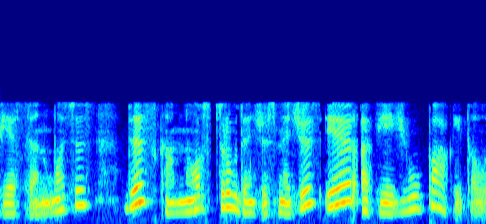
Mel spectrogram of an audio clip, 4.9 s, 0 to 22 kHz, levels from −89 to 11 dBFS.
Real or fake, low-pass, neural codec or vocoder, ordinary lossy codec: real; 7.2 kHz; none; AAC, 16 kbps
